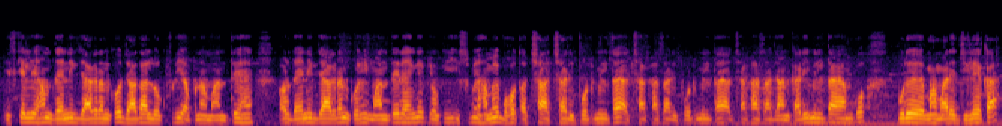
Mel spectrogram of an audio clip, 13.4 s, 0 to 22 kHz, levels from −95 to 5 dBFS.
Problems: none marked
